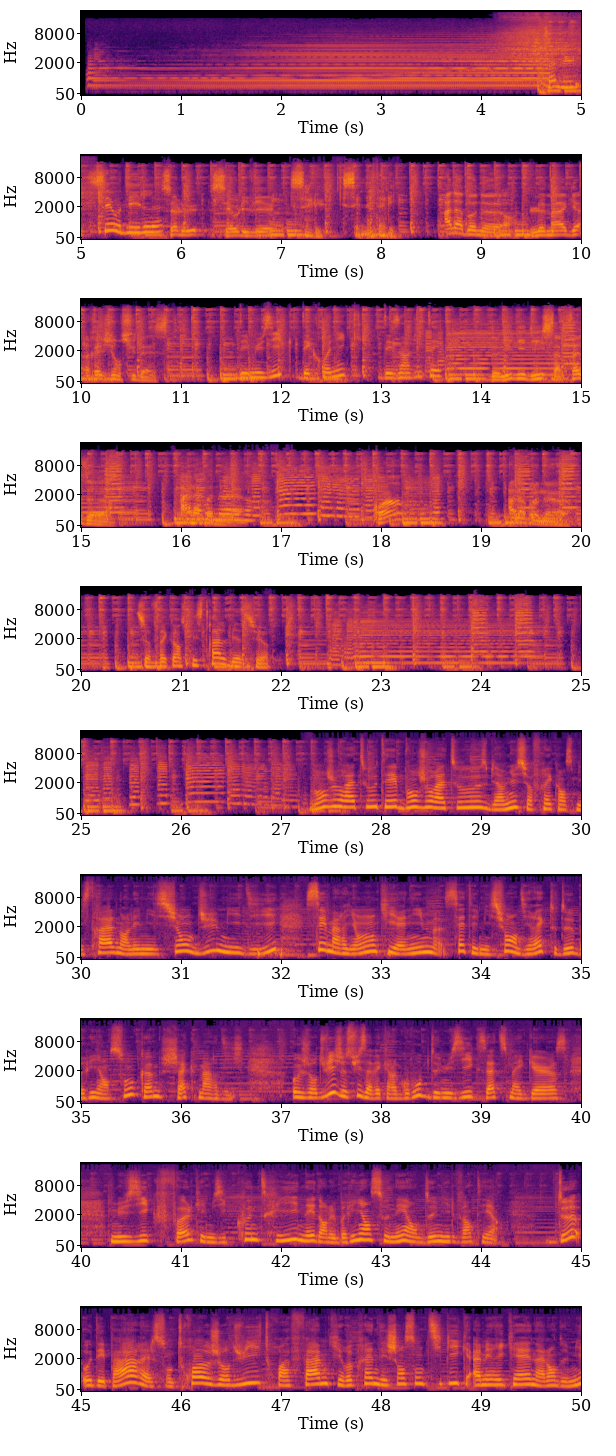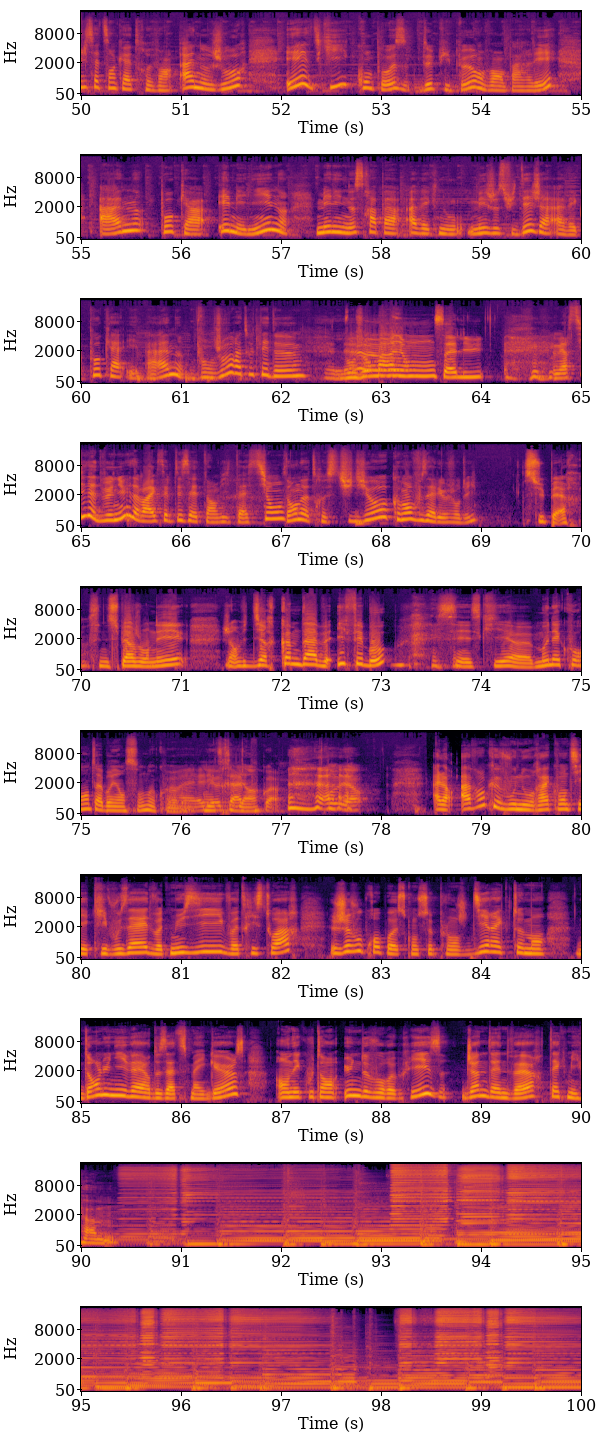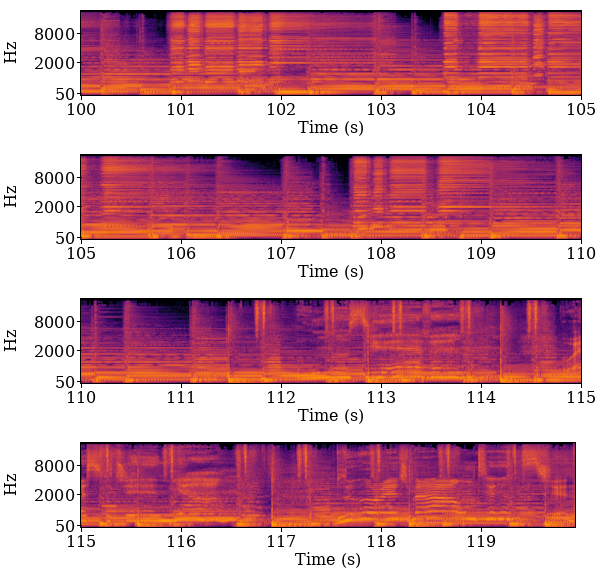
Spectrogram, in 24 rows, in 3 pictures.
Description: " Bienvenue dans le nouveau magazine région Sud-Est de Fréquence Mistral !
De Marseille à Briançon en passant par Manosque, sans oublier Dignes les bains, et Gap, un magazine régional, un Mag rien que pour vous, des invité.e.s en direct, des chroniques musique, cinéma, humour, littéraire, sorties et sur divers thèmes qui font l’actualité. Aujourd'hui nous accueillons le groupe That's my girls, groupe de musique country, né dans le briançonnais en 2021. Le duo devenu trio reprend des chansons typiques américaines allant de 1780 à nos jours, et compose depuis peu.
